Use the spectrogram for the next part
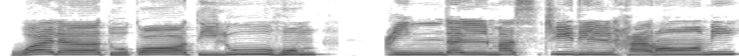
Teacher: یہاں میم ساکن ہے اور میم ساکن کے بعد عین آ رہا ہے، تو یہاں پر اظہار شفوی ہو رہا ہے اور ہم اسے بنا غنّے کے پڑھیں گے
